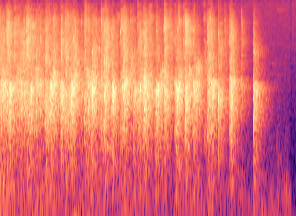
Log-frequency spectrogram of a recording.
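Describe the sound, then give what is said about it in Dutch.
A crowd applauds steadily, a dense patter of many hands clapping at full volume for about four seconds before it thins out and fades away. No one speaks over it. “Ik wil een hartelijk applaus voor.”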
